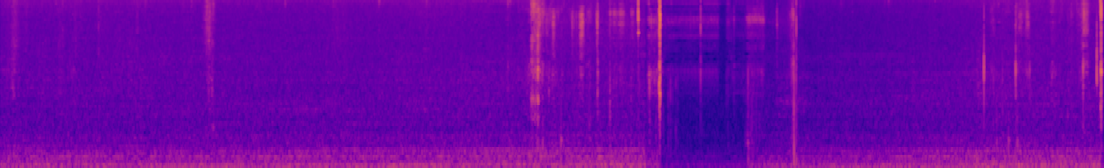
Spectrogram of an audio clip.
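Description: Freight train of refrigerator boxcars rolling past at close range: a steady low rumble with a few sharp clicks from the wheels and cars. The sound drops away sharply for about a second just past the middle, then the rumble returns.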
